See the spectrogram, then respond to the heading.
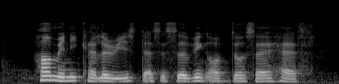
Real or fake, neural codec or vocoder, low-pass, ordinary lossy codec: fake; vocoder, 22.05 kHz, 80 mel bands, WaveNeXt; 7.2 kHz; none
